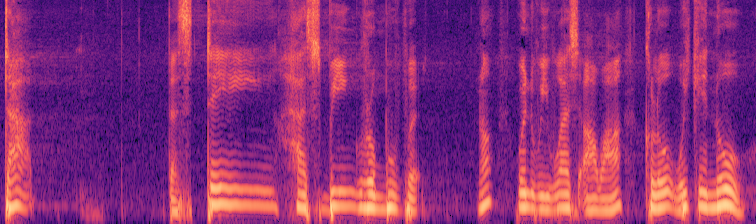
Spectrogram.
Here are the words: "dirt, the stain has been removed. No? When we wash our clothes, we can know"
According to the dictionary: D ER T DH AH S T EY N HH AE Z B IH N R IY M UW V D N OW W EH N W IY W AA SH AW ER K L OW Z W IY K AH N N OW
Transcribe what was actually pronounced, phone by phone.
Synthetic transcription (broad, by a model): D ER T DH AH S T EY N HH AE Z B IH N R IY M UW V D N OW W EH N W IY W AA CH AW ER K L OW W IY K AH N N OW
